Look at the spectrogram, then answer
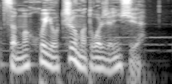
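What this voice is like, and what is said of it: Trembling, shaky voice. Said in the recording (Chinese): “用发抖的声音说”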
